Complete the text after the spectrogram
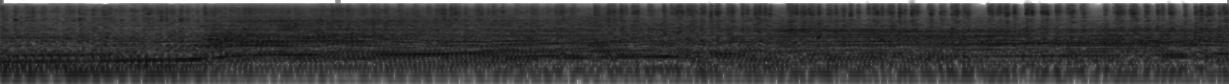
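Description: Race car engines roar and rise in pitch as the cars launch and speed away.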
